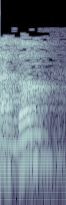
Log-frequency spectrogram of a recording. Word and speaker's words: علان: ولی به لهجه محلی اینا علان تلفظ میشده و مشهور به اون میشدن.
